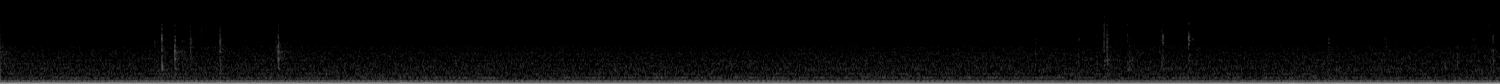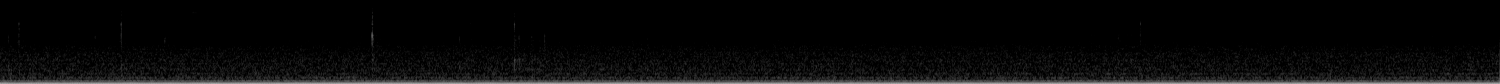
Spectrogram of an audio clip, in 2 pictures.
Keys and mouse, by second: 0.7 click, 1.6 ctrl+z, 2.0 alt+click, 2.4 ctrl+right click, 3.9 click, 11.6 e, 12.1 click, 14.5 alt+click, 15.7-18.9 drag, 18.9 alt+click, 19.9-21.4 drag, 23.0-24.3 alt+drag, 24.3-26.8 drag, 26.8-30.0 drag.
